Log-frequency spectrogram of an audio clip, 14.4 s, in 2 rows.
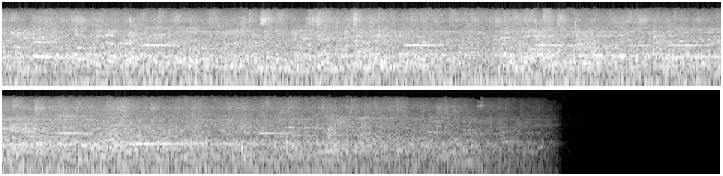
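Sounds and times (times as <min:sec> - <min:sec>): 
city ambience: 0:00.0 - 0:12.5
train ticket gate: 0:00.1 - 0:10.9.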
